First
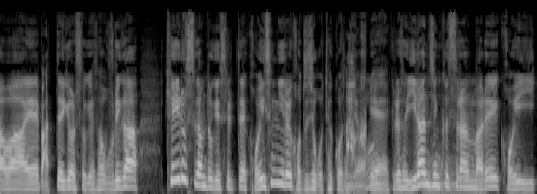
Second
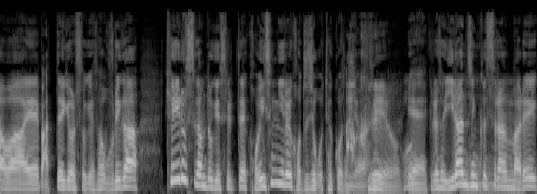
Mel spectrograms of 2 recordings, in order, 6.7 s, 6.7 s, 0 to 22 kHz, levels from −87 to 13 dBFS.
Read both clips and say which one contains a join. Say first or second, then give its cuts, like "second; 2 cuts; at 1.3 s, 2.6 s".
first; 1 cut; at 4.6 s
